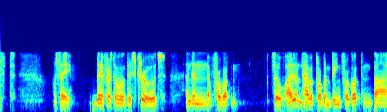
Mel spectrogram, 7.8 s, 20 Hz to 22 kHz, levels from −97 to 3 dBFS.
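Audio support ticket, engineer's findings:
Whole clip: iLBC codec, narrowband. Band sits roughly 300 Hz to 3.7 kHz, nothing above 4 kHz, so speech sounds boxed in and thin. Damage plainly audible: rough, slightly synthetic texture, which fits a 15.2 kbps mode with 20 ms frames. Each frame codes its excitation on its own, without leaning on the frame before.

Lost iLBC frames, three spots. 3.96–4.17 s, right after "all they screwed and": about 180 ms of held, buzzy vowel as the decoder loops the last pitch cycle with noise, fading toward the end. 5.64–5.70 s, just before "I don't have a": short 40 ms buzz. 7.44–7.52 s: another 40 ms smear. Frames stand alone, so speech snaps back almost immediately after each.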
